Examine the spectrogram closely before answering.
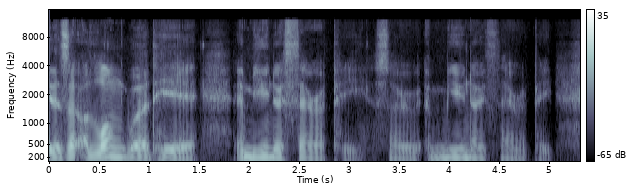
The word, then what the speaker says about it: immunotherapy: So the first bit is like um immune system immune and you can see this is therapy here at the end. So it's these sort of two words being glued together, immunity and therapy stuck together there.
